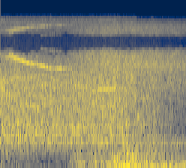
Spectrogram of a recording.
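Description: Whoosh sound effect of a promo trailer: a hissing rush of noise with a faint falling whistle, swelling to a peak about a second and a half in, between two stretches of music.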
